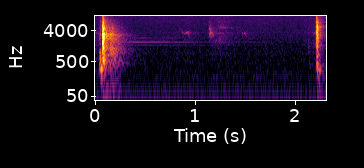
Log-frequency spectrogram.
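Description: A door being shut: one sharp thud right at the start that dies away quickly, followed by faint room tone.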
